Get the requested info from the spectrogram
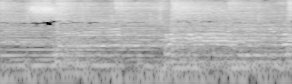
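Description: Progressive metal band playing loud and live in a large hall, with distorted guitars, drums and keyboards under a sung vocal line, heard from the crowd.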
